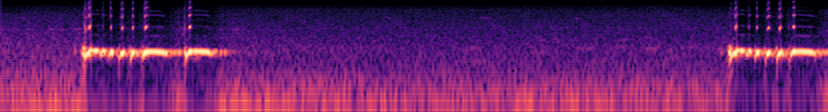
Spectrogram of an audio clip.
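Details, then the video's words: Local perkutut, the zebra dove, in manggung song: two phrases about four seconds apart, each a rapid series of soft coos that finishes with a sustained tone, with quiet hiss between them. "Suara Perkutut Lokal Manggung"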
